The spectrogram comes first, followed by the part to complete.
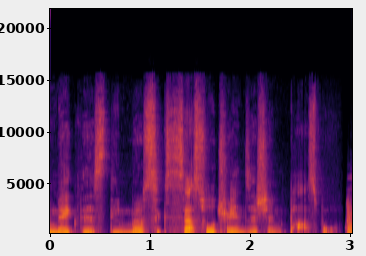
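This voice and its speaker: A man at a fairly quick pace, animated in tone. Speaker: podcast host and music tech educator. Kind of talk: tutorial. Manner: fast.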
